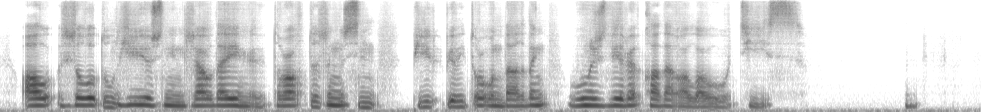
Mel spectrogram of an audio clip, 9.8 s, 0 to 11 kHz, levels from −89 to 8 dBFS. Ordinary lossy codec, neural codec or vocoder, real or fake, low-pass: none; autoencoder, 22.05 kHz, a latent of 192 numbers a frame, VITS, trained on many speakers; fake; none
